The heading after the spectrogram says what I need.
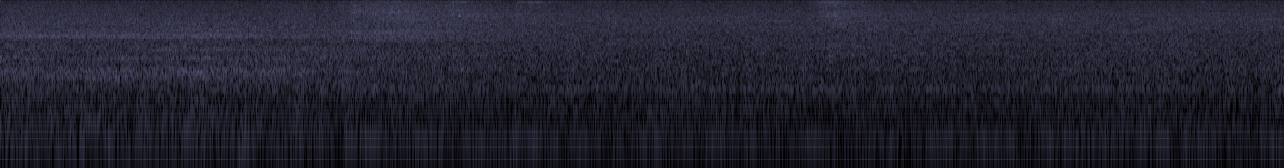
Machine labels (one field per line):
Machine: fan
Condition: abnormal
